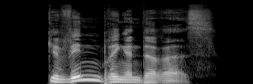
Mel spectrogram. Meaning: strong/mixed nominative/accusative neuter singular comparative degree of gewinnbringend
- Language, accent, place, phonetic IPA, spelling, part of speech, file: German, Germany, Berlin, [ɡəˈvɪnˌbʁɪŋəndəʁəs], gewinnbringenderes, adjective, De-gewinnbringenderes.ogg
